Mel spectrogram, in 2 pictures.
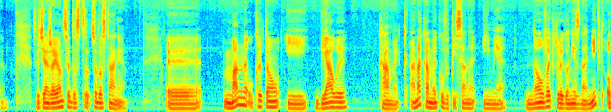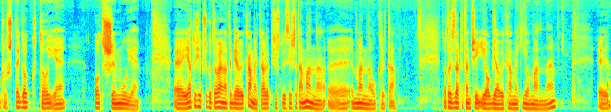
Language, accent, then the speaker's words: Polish; Bieszczady, Subcarpathian Voivodeship, Poland; ja się wychowałem na wsi, w Bieszczadach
